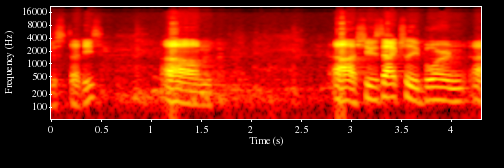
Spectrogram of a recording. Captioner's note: slight laughter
